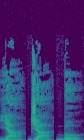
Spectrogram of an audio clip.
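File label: "yajabo", concatenated syllables; Affixing experiment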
